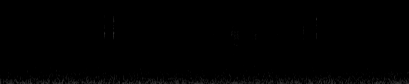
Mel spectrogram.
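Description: Near silence with a few faint computer mouse clicks, some in quick pairs.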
